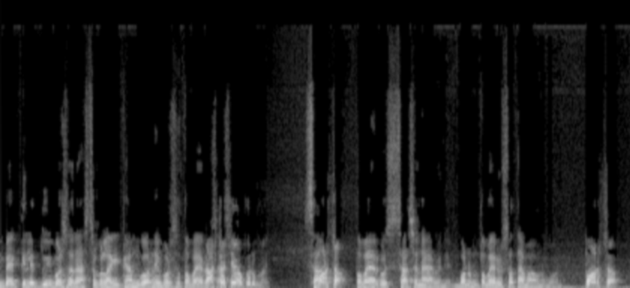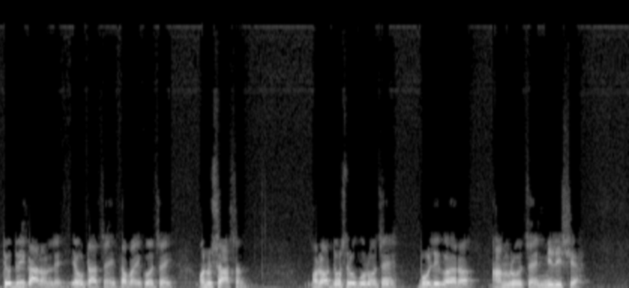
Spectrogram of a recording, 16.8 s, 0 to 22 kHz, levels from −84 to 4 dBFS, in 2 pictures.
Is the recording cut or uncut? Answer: uncut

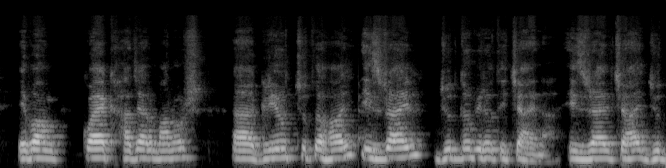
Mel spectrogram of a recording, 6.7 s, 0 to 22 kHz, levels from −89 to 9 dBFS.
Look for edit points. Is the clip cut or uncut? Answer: cut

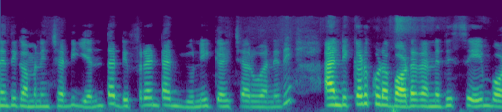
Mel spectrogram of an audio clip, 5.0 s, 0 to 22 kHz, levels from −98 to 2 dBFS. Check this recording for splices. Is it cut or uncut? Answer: uncut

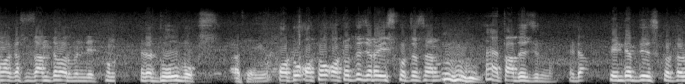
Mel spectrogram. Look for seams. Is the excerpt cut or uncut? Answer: cut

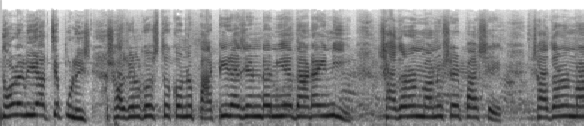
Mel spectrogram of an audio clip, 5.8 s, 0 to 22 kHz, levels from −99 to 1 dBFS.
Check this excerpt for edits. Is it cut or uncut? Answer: cut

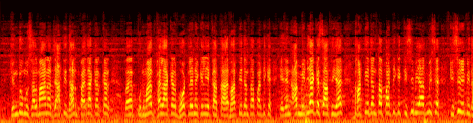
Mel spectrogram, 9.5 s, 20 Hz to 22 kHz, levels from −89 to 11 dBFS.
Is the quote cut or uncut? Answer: uncut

